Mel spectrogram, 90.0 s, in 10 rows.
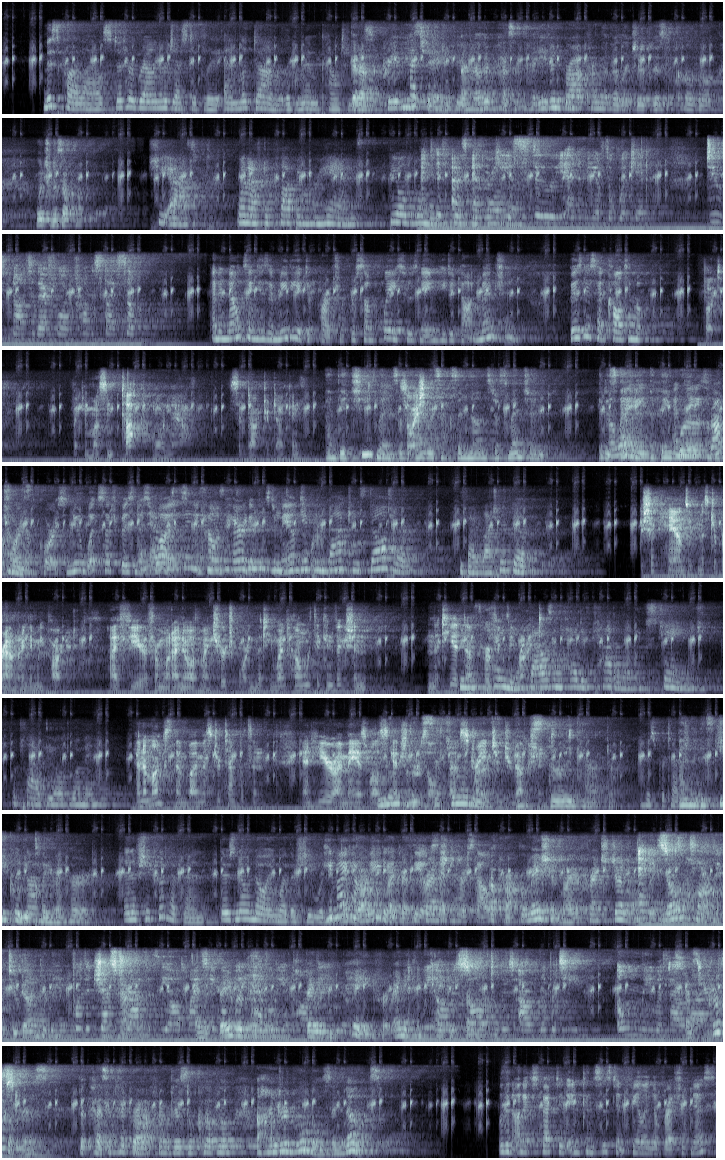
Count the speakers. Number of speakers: seven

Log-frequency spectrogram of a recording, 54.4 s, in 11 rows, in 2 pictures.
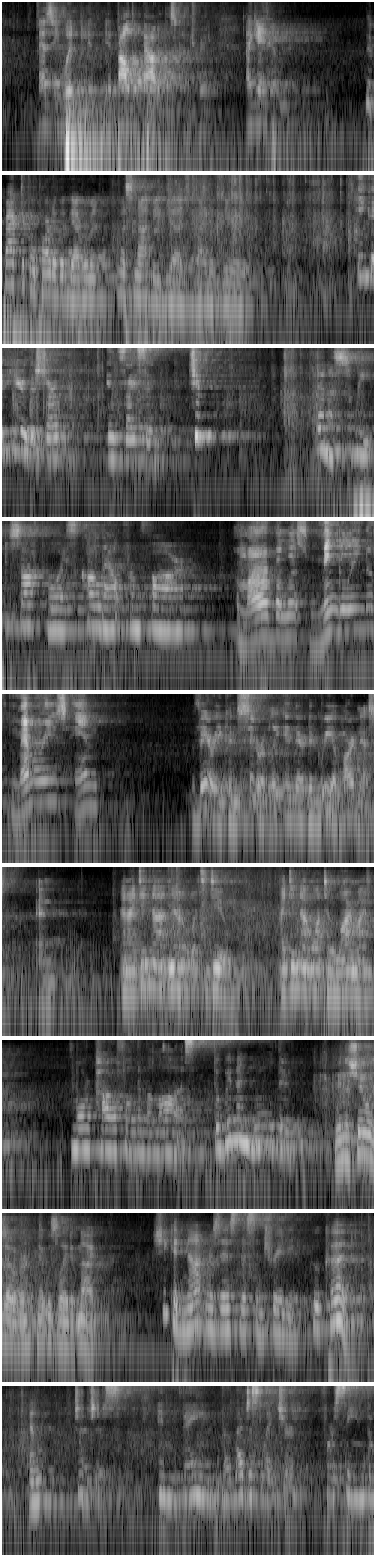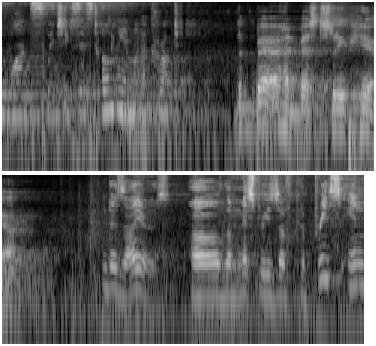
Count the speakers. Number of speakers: ten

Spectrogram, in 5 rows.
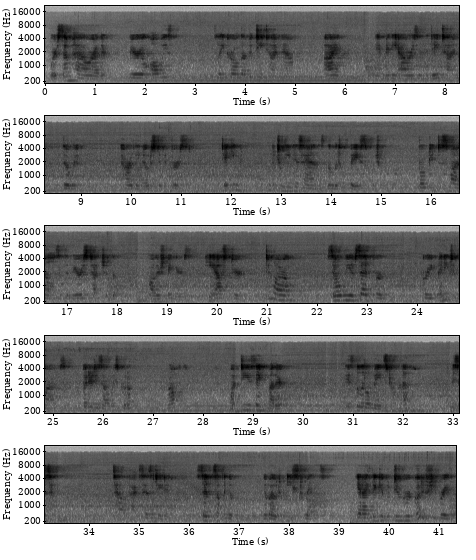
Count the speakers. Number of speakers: one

